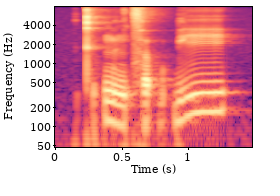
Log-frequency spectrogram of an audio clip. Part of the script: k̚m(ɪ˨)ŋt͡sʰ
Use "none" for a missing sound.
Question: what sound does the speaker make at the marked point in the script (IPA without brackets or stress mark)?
ɪ˨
